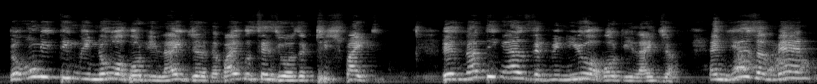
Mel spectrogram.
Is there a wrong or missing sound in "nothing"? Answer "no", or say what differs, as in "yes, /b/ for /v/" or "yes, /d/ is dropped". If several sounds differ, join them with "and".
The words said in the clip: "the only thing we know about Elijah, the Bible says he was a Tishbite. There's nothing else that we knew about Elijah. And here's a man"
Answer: yes, /t/ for /θ/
